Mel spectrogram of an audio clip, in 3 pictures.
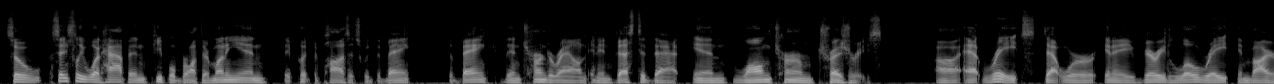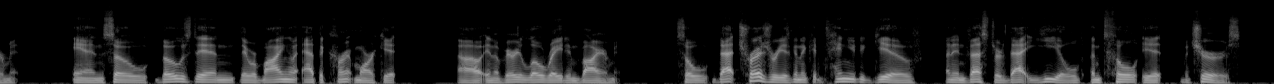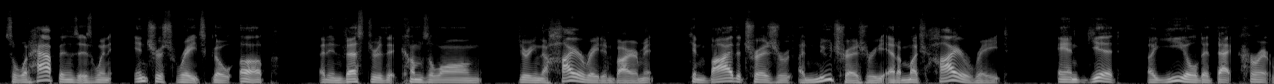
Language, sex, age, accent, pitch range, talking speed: English, male, 40-59, American, 95-115 Hz, 170 wpm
